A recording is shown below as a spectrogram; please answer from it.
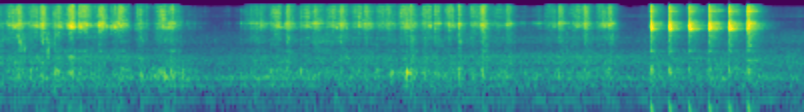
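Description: Wire balloon whisk beating a runny mix of egg yolks, sugar and lemon juice in a stainless steel bowl: brisk scraping, clinking strokes, several a second, as the wires hit the metal. There is a short lull about two seconds in, and a run of louder, faster strokes near the end.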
